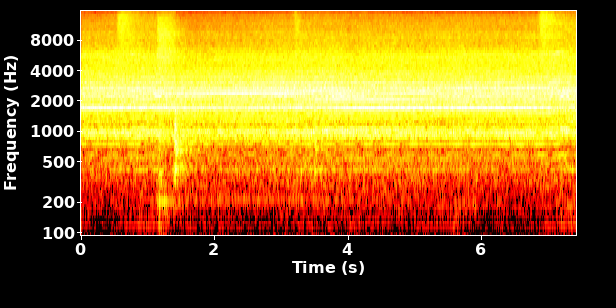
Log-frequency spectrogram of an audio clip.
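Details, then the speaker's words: Pistorius MN-200 double miter saw, 12-inch blade, wired 230 V 3-phase, foot-pedal actuated with dual pneumatic hold downs; steady high motor hum with clean tones, brief clicks and hisses, no grinding; smooth running, no bearing issues or air leaks. "Smooth running machine, no bearing issues, no air leaks, dual pneumatic hold downs."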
